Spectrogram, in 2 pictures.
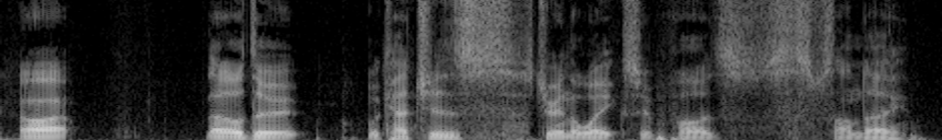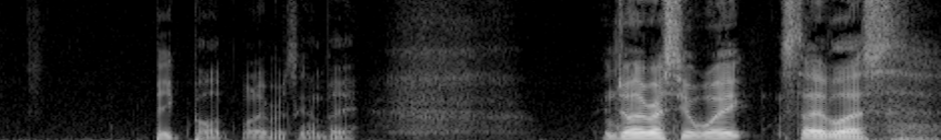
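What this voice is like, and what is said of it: Tired, defeated-sounding voice. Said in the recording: “Why do I sound so defeated? I'm just tired, actually.”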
